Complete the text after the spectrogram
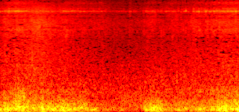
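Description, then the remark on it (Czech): Wind blows steadily over a plain in a low, rumbling rush, dipping briefly in the middle before gusting back up. Moderately loud, with no voices. “Medúzová záclona zhasla a vítr, který rozpohyboval i ježokeře na planině, ji pomalu odnášel pryč.”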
